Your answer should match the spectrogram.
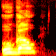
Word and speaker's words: Ugo: But if you are interested in learning more about Ugo, it's spelled U-G-O, Ugo. And the designer is Famine, so F-A-M-I-N. But Ugo, U-G-O, is where you can learn more about this tactile stove top.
